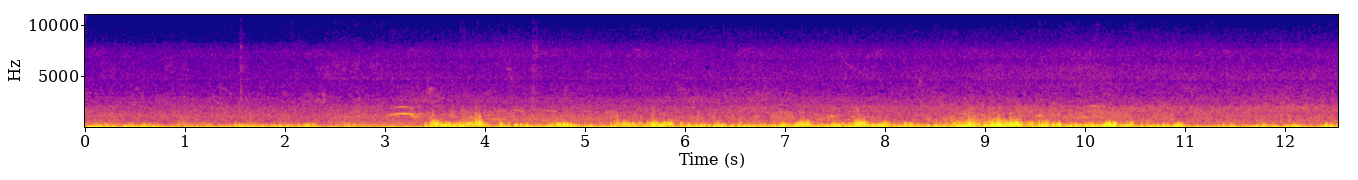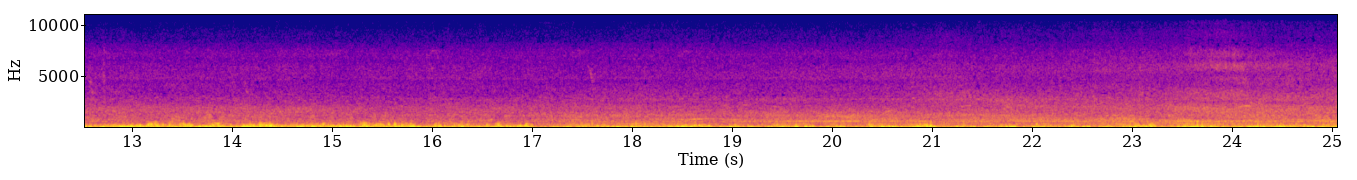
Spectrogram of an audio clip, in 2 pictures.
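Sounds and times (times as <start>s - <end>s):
wind buffeting microphone: 0.0s - 25.0s.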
